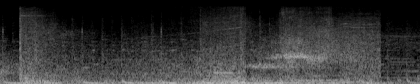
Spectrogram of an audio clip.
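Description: Anime car-chase action sound effects over background music: a loud, dense rushing noise that starts abruptly, swells near the end and cuts off suddenly just before the scene changes.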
